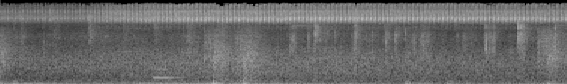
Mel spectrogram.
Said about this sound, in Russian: На этой записи пересекаются несколько ритмических рисунков. Колеса медленно перекатываются через железнодорожный Вифанский переезд, музыка из окон машин, шаги по гравию и сумасшедшие кузнечики.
